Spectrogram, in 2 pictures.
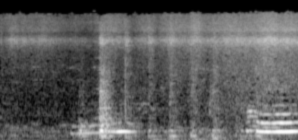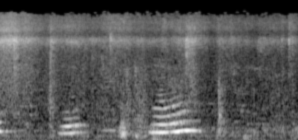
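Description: A cat meows loudly and plaintively, again and again.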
